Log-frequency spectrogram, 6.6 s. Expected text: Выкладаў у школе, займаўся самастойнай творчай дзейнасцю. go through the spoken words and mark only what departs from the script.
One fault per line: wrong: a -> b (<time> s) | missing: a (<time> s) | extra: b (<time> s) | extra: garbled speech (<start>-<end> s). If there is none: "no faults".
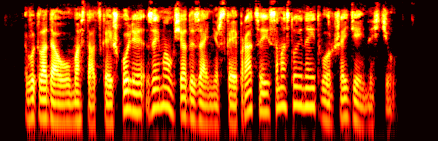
extra: мастацкай (1.1 s)
extra: дызайнерскай працай (2.9 s)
